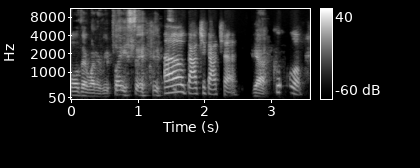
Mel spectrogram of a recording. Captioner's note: laughs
